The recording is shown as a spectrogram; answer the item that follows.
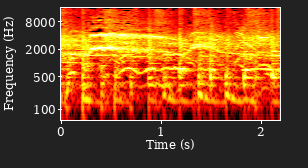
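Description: Music playing loudly with a crowd's voices shouting over it.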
